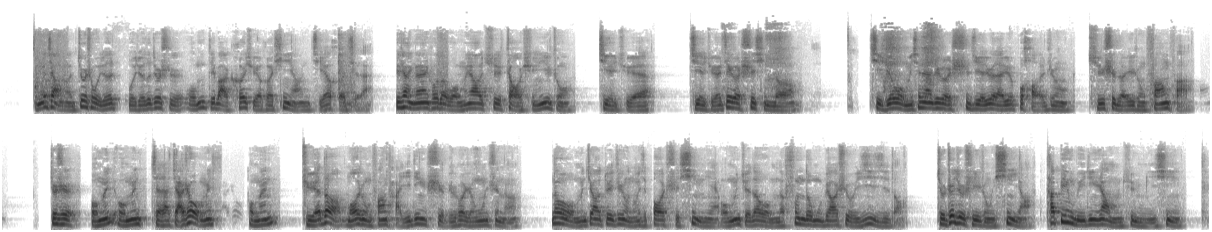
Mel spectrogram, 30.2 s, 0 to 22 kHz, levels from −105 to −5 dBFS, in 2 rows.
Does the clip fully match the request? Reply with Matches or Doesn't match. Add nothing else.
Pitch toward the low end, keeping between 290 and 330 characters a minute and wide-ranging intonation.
Matches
